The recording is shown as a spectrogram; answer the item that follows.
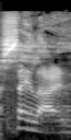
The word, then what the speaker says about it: Selah: Now, as we also noted, we have this this Selah, or Selah is the way it's pronounced in the Hebrew.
